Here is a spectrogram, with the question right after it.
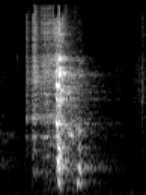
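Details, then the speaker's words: Short dry cough from an adult woman, a brief hacking burst with no wet or rattling sound; she says she can't get rid of this dry cough: dry cough. "Girls, can't get this dry cough."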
